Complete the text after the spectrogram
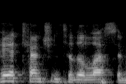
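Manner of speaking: ordinary delivery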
